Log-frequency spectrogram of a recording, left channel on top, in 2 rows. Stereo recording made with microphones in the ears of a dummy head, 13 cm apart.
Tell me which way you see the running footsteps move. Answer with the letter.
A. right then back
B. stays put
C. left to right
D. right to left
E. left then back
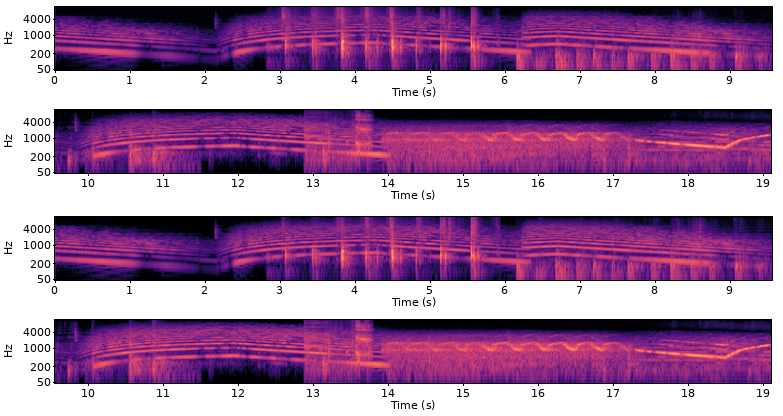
C.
